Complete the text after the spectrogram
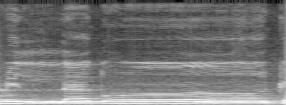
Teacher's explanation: نون ساکن کے بعد لام حروف یعملون میں سے ہے تو یہاں پر ادغام بلا غنہ ہوگا یعنی کہ بغیر غنہ کے ادغام کریں گے۔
